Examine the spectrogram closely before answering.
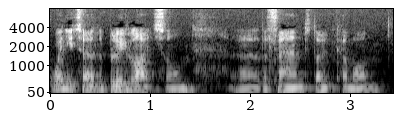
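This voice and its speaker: This man has a fairly low pitch and a somewhat breathy voice, and he speaks at a moderate pace. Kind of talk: casual tutorial explanation. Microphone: phone near.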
